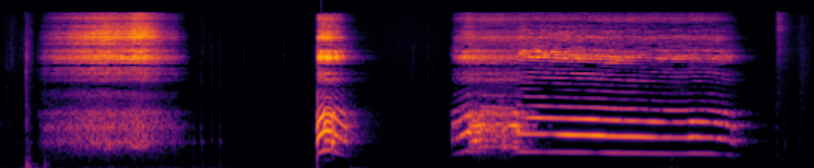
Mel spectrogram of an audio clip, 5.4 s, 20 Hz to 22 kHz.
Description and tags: rubber chicken11
A toy rubber chicken
screaming, scream, toy, honking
